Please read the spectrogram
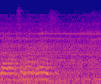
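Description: A faint, indistinct voice in the background for about the first second, then only low steady background noise.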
